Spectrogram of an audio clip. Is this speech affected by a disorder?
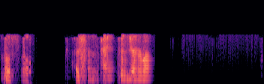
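Yes: cerebral palsy; past challenges speaking up.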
